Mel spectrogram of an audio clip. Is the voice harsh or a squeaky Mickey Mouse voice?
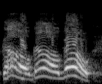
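Mickey Mouse. It is said in a squeaky Mickey Mouse voice.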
